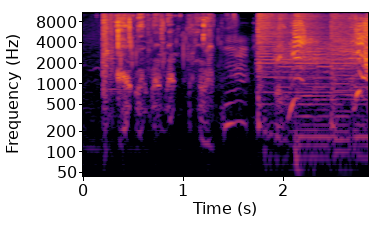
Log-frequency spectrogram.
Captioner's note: munching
